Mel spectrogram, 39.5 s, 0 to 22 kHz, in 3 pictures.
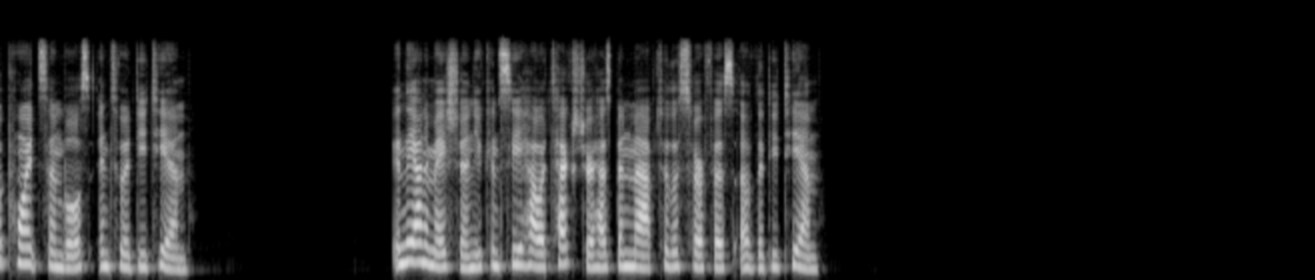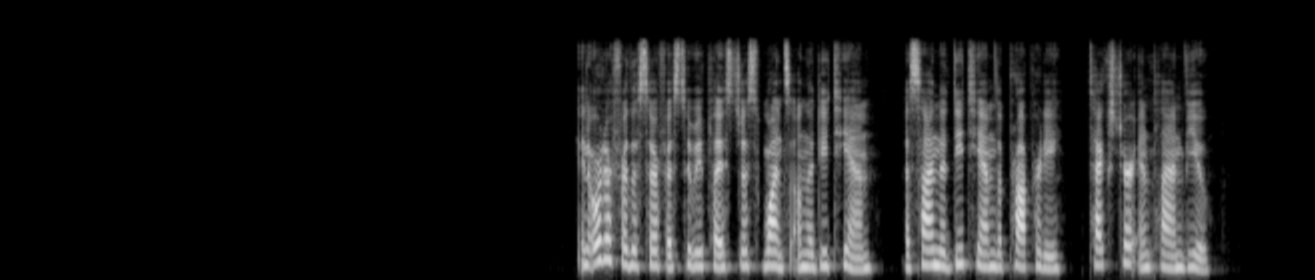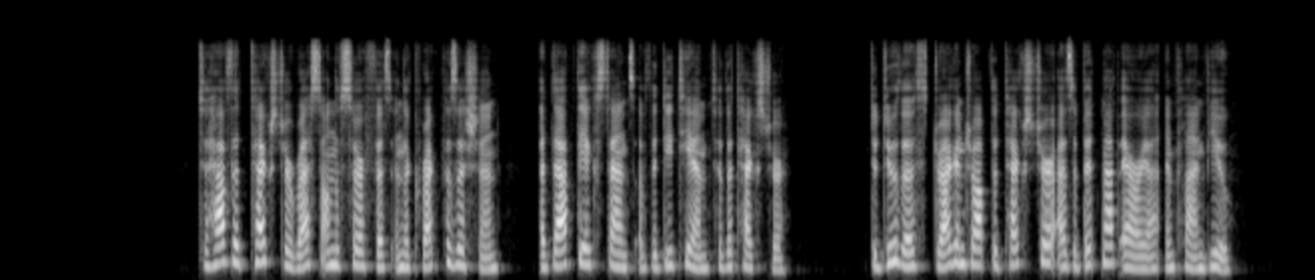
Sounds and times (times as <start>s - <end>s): Narration, monologue: 0.0s - 2.4s, 3.9s - 8.4s, 18.9s - 25.5s, 28.3s - 38.8s.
